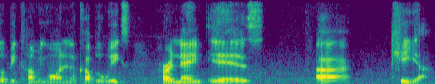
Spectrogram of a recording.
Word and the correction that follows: Kaya: Did I say it right? Kaya or Kia? It's Kia. I think it's Kia or Kaya. No. I'm sorry. My mistake. Kaya. – Right. Kaya. Yeah, Kaya.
